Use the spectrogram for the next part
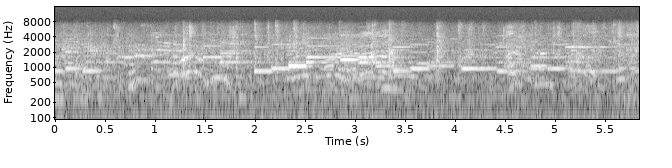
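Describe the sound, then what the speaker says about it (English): An ice cream truck's tinny looping chime melody plays from a short distance at a women's softball game, steady under a faint outdoor murmur. "The ice cream truck is here."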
